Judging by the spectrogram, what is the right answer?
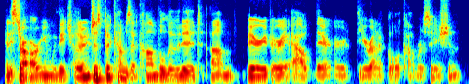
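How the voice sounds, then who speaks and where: A man's voice: extremely low pitch, flat delivery, fast talker, fairly bright tone. A man acting as game master, improvising narration for a tabletop game in a hesitant, thoughtful, informal way.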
